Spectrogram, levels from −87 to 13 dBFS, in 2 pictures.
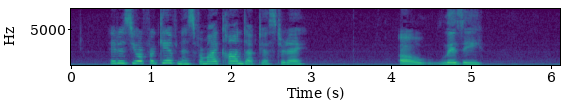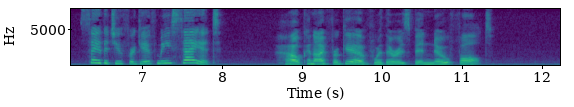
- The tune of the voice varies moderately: No, wide, 7.2 semitones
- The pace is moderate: No, slow, 130 wpm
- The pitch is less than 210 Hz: No, high, 235 Hz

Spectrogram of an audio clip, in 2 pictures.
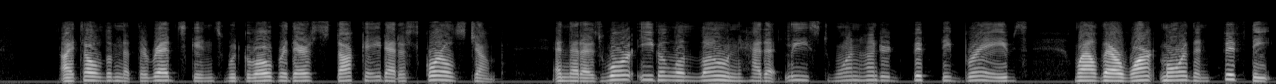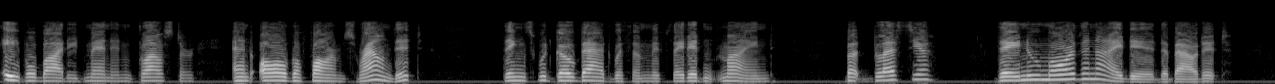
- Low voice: No, medium, 165 Hz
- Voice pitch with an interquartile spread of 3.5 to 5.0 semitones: Yes, average, 3.9 semitones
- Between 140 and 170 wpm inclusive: Yes, average, 150 wpm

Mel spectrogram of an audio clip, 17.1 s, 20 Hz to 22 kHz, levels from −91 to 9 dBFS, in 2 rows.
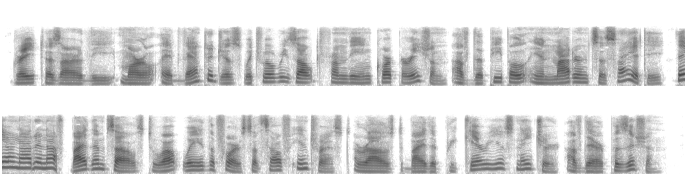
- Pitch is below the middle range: Yes, low, 130 Hz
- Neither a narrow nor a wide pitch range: No, wide, 7.7 semitones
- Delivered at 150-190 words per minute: No, slow, 135 wpm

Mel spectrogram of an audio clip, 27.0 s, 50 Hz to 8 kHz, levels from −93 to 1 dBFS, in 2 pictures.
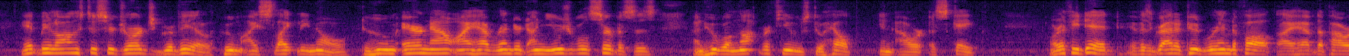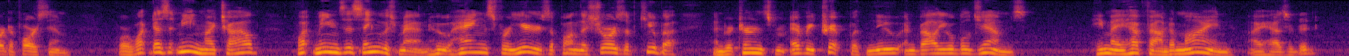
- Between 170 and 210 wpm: Yes, average, 185 wpm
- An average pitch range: Yes, average, 4.3 semitones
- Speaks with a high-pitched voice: No, medium, 150 Hz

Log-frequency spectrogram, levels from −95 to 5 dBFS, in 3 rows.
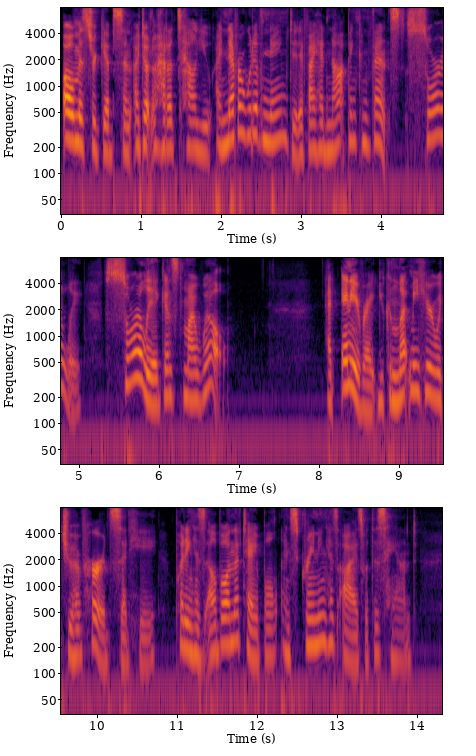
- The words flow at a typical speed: No, fast, 220 wpm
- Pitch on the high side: Yes, high, 195 Hz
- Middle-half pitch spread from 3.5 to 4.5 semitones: No, wide, 5.6 semitones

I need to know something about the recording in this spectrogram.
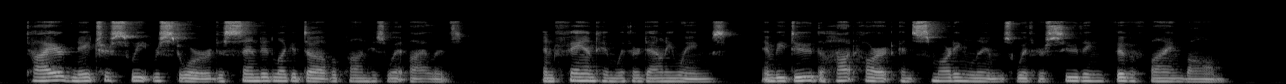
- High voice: No, medium, 145 Hz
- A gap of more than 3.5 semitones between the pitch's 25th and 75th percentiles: No, average, 2.8 semitones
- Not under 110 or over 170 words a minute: Yes, average, 150 wpm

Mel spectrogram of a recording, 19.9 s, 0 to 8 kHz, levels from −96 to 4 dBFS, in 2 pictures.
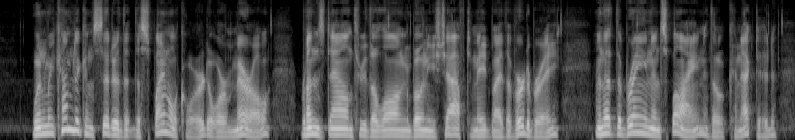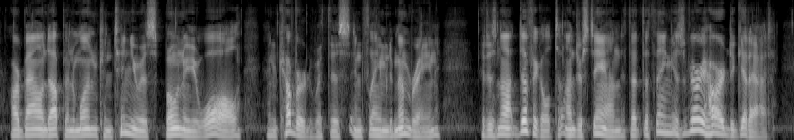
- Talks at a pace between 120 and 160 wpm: No, average, 180 wpm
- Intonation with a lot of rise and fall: No, average, 4.5 semitones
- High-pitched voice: No, low, 120 Hz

